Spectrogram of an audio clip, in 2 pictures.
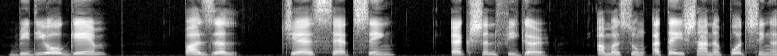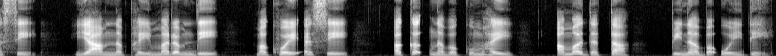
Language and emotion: Manipuri, neutral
